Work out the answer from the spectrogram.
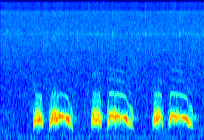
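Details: Spotted dove kept as a decoy for luring wild doves, producing three low two-part coos, a short opening note and a longer, softly falling second note, about one per second.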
